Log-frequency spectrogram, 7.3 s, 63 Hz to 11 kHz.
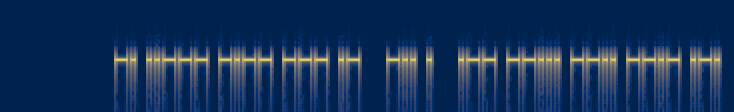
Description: Morse code, heard as a keyed tone, about 31 wpm, 700 Hz. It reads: N2YOA DE W7ZQR
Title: USA Callsign DE Callsign - 5 Characters - 30wpm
